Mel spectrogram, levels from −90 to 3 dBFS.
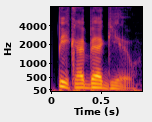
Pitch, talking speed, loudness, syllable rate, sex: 120 Hz, 260 wpm, -16 LUFS, 4.6 syllables/s, male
